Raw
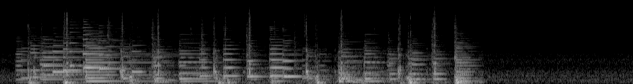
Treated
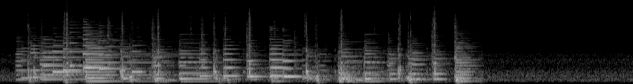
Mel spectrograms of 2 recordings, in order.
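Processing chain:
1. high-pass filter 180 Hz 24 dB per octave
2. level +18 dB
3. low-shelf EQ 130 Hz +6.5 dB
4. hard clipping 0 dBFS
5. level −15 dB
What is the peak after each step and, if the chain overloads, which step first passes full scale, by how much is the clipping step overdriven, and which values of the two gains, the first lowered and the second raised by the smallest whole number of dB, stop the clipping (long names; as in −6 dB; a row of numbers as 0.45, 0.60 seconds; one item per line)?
−12.5, +5.5, +5.0, 0.0, −15.0 dBFS
step 2, 5.0 dB
step 2 +13 dB, step 5 −10 dB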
